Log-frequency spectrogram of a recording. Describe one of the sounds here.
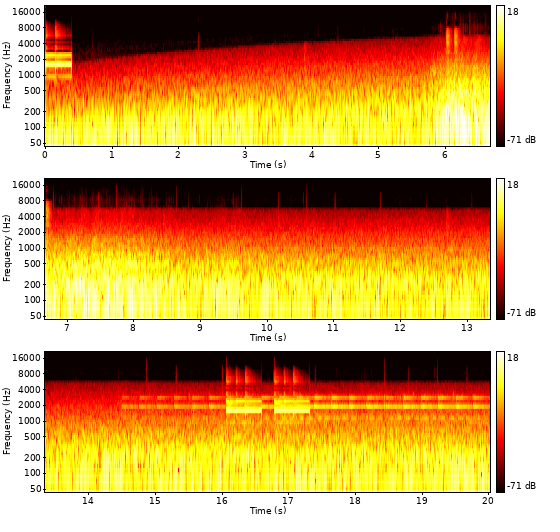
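Tram wheels rumble steadily on the rails.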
